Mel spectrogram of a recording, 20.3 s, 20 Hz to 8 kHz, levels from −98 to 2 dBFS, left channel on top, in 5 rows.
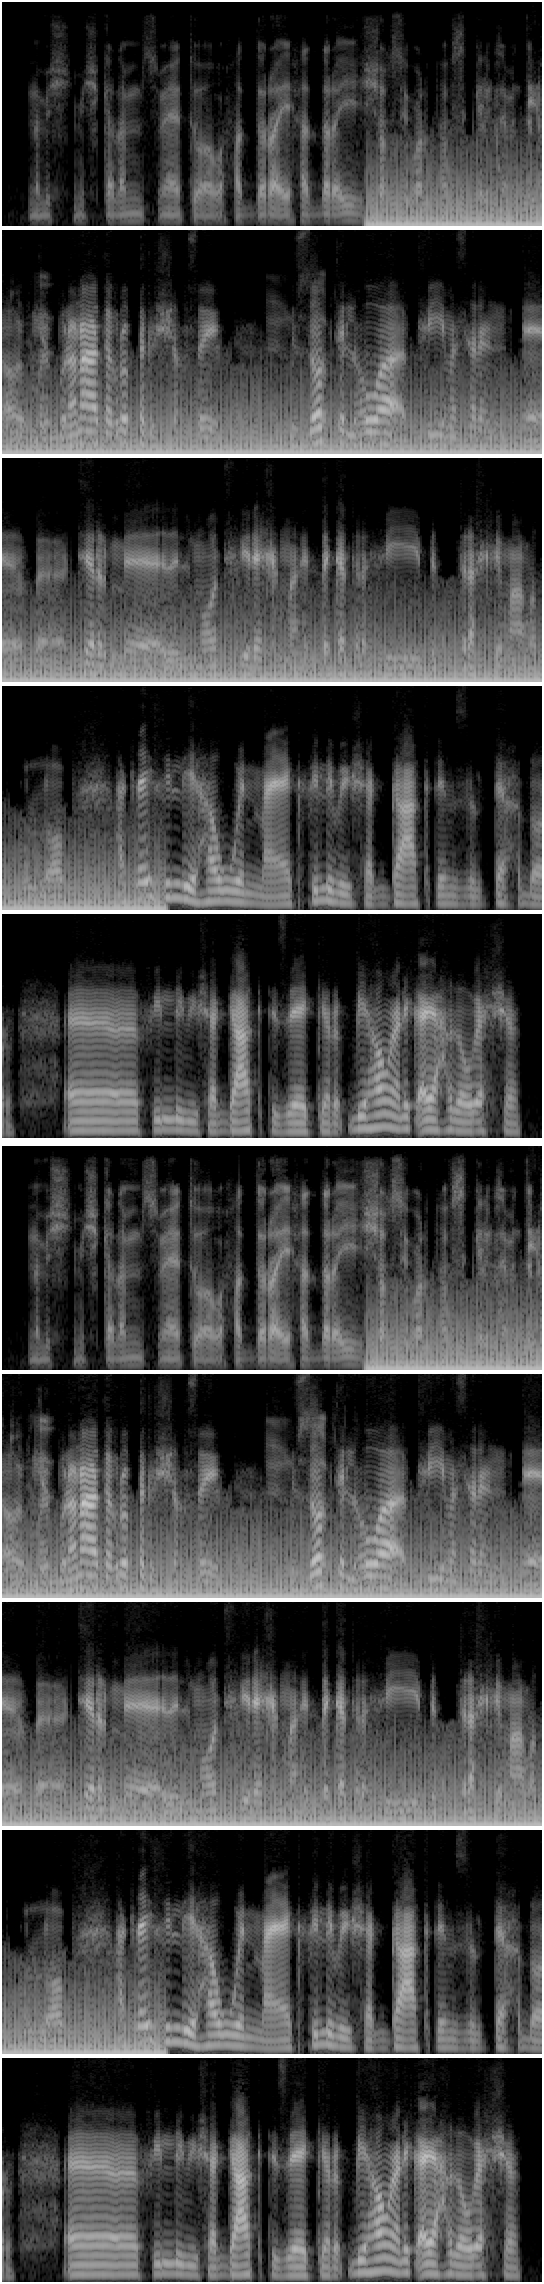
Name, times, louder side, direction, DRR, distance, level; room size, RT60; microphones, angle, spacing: voice 1, 0.2-4.4 6.0-6.5, right 3 dB, 90° right, 7.8 m, -44 dB
sound 1, 2.7-13.4, right 1 dB, 65° right, 2.2 m, -29 dB
voice 2, 3.9-5.7 6.2-20.1, right 2 dB, 15° right, 0.9 m, -35 dB
head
